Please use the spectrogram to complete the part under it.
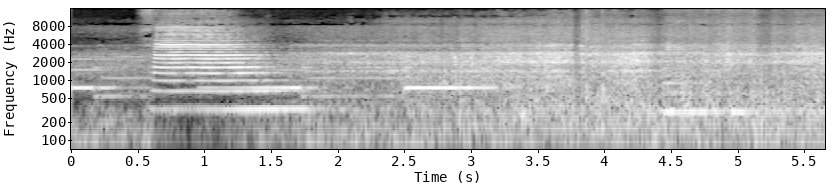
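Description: A train rolls closer and passes by, rumbling loudly.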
